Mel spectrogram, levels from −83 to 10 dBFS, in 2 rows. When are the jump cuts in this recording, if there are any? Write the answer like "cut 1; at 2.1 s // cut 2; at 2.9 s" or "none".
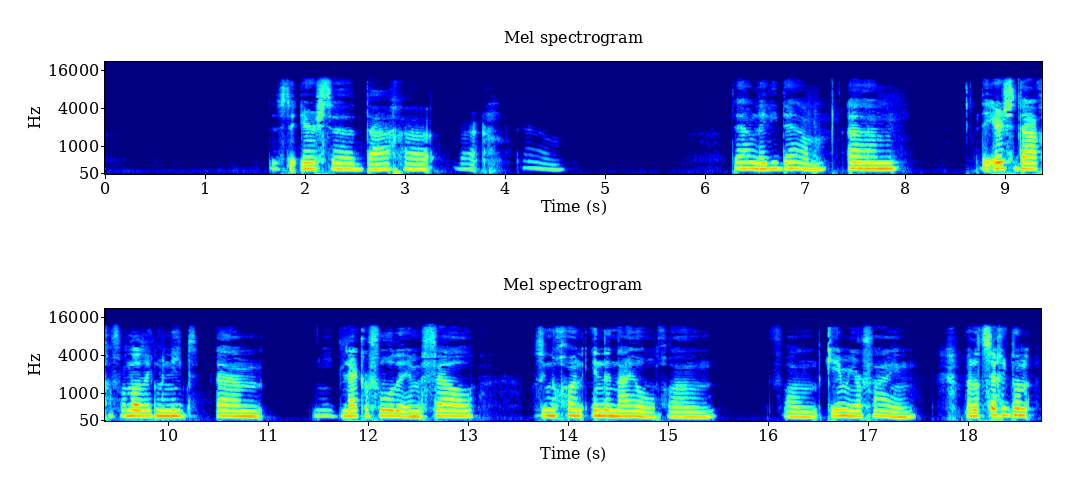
cut 1; at 4.0 s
